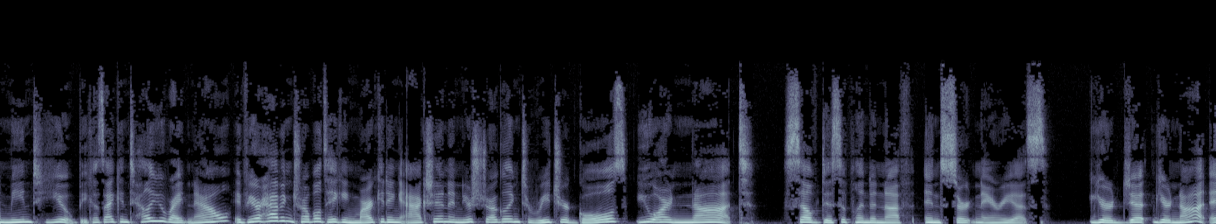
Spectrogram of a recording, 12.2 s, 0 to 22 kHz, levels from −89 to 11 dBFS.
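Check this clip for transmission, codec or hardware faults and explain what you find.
No transmission, codec or hardware faults can be heard anywhere in the recording; the speech signal arrives intact, with nothing in it that points to a problem in the chain that carried or encoded it.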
